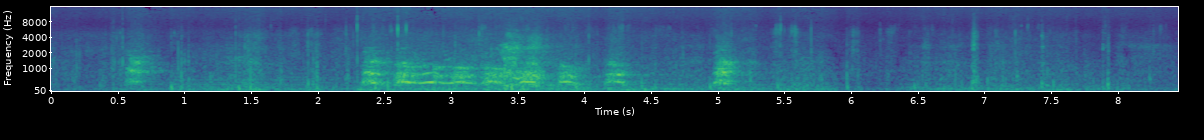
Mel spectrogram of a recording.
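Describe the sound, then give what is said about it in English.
A black Labrador passes with a person walking it, footsteps scuffing steadily, and a brief burst of dog vocalizing in the middle before the steps fade. “There comes a dog walker. Black lab.”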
